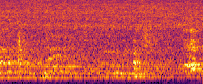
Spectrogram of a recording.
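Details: Eastern diamondback rattlesnake being removed in Clearwater with police on hand, giving a steady, loud, breathy hiss that fills about two seconds without pause, as a man calmly urges "easy, easy".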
